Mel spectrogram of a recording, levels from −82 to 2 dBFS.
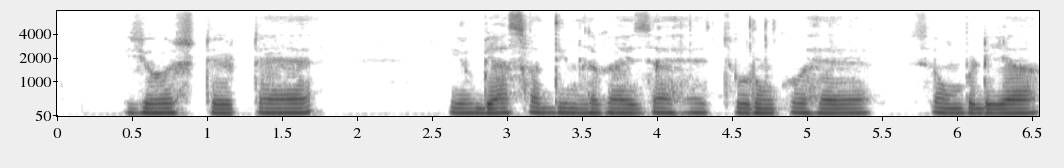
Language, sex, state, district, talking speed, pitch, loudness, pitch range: Hindi, male, Rajasthan, Churu, 155 wpm, 125 Hz, -29 LUFS, 120-130 Hz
